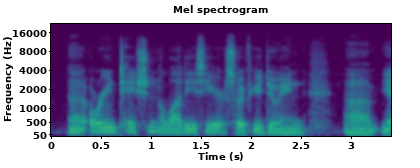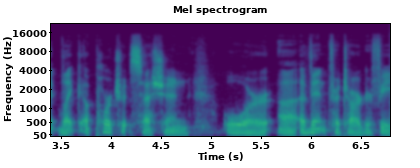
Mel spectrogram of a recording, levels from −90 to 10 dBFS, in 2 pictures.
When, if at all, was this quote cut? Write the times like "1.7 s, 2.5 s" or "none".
none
